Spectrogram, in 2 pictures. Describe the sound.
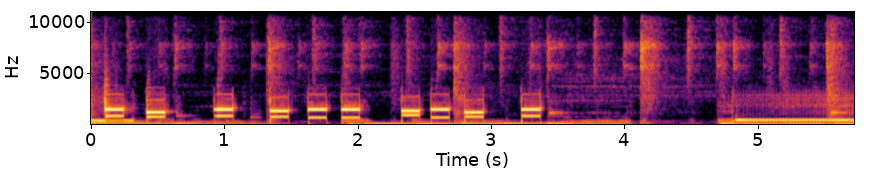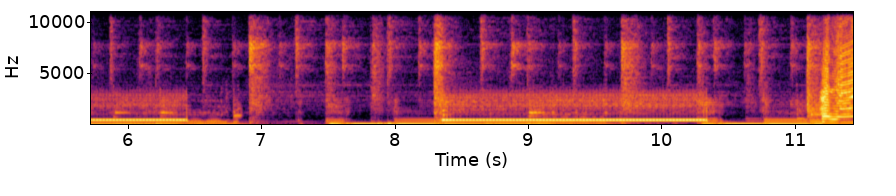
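A telephone call being placed, with many quick keypad dialing beeps in uneven bursts, then two long, steady ringback tones separated by a pause as the line rings out.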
